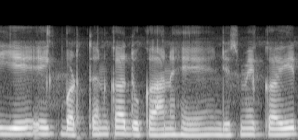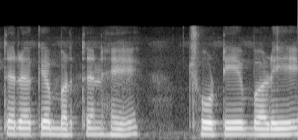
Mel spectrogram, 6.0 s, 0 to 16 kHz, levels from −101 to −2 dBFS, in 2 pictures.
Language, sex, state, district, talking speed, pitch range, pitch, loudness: Hindi, male, Odisha, Sambalpur, 140 wpm, 150-165 Hz, 160 Hz, -16 LUFS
